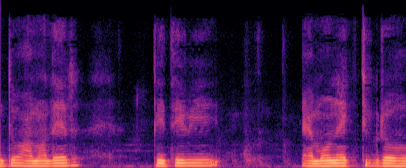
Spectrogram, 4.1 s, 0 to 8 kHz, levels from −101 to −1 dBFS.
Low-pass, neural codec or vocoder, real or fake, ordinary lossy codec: 7.2 kHz; codec, 16 kHz in and 24 kHz out, 1 kbps, XY-Tokenizer; fake; AAC, 32 kbps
